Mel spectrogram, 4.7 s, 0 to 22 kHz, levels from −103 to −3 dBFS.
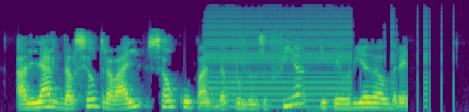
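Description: From 2.04 to 3.52 s, just after "del seu treball s'ha", a GSM phone buzz from a nearby handset in a call sits about 15 dB below the speech. The circuit rectifies its 217 Hz radio bursts into a raspy drone, seen on a spectrogram as evenly stacked harmonic lines. At 2.40 s, damaged data in the compressed stream makes the decoder lose sync, giving a brief glitch that shows as a thin vertical smear. From 3.61 to 4.54 s, GSM signalling bursts, with the phone's user silent, sound as even ticks with a longer 217 Hz buzz twice a second, appearing as clustered spikes in the waveform and roughly 15 dB down. A second patch of damaged data at 4.06 s produces another short blip.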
